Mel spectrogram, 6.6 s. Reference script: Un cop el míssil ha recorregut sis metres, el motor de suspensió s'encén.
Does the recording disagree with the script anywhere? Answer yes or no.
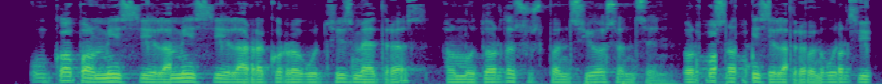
yes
